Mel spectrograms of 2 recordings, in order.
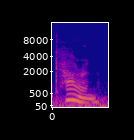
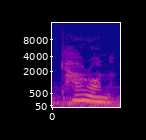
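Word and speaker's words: Charon: is a little off the name you heard wasn't karen it was c-h-a-r-o-n as in caron the ferryman of the dead karon who in exchange for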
